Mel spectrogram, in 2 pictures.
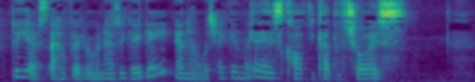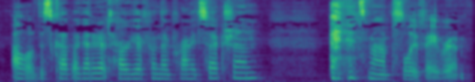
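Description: A young adult woman chatting casually to her phone camera in a home kitchen, sounding tired, unhurried and rambling. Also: mid-range voice, creaky, husky. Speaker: vlogger. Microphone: phone front camera at arm's length.

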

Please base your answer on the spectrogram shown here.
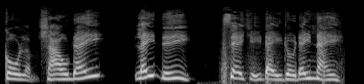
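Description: A woman's voice: sits high, animated, brisk, a little mellow, dry recording, studio quality. A woman voicing a kind, insistent older scrap collector in a plain-spoken, big-sisterly way. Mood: kindly insistent.

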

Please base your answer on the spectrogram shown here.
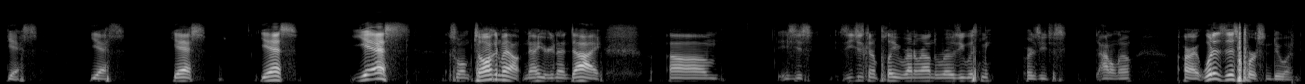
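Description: Excitable young man with a scratchy voice. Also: fairly high pitch, moderate pace, pauses often, no echo, dull audio. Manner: excitable, chatty, slangy hype while playing. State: slightly scratchy voice. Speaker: gaming channel host. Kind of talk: casual gameplay commentary.

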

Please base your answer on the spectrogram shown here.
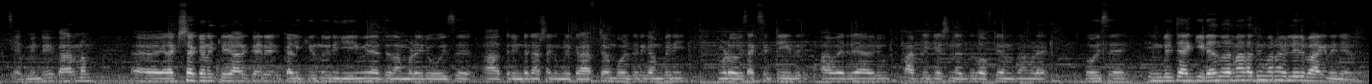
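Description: A man's voice: mid-range voice, steady tone, racing, music in the background, low-quality recording. A man chatting casually as an interview guest in a dubbing studio. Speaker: interviewee, sound engineer and dubbing artist. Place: small dubbing studio suite.

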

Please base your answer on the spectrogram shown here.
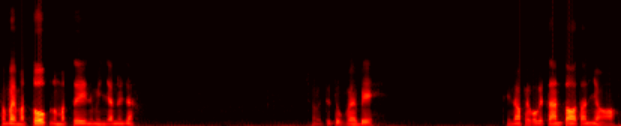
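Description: A man giving a casual, step-by-step software tutorial as an animation instructor. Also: medium pitch, little pitch movement, normal speed, pauses often, clean tone, no room sound. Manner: informal step-by-step explaining. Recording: muffled narrowband phone-like audio.

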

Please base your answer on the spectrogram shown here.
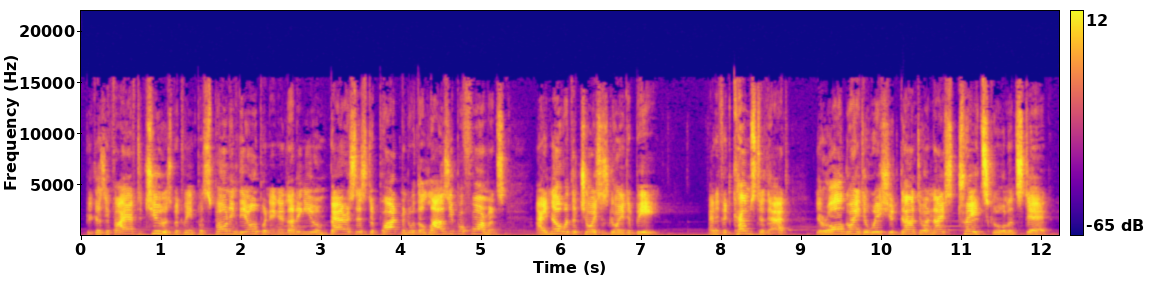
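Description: An exasperated theatre director in a radio drama, stern and used to command. His voice is high and forceful, with a sarcastic edge, over faint music. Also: fairly quick, low-quality recording. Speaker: actor.

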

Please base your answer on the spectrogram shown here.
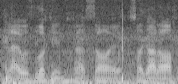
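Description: A man's voice: lowish voice, flat delivery, brisk, noisy background. A man casually narrating a bike ride outdoors, rambling and searching for words, recorded on a bike-mounted action camera. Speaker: cycling vlogger. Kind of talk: casual narration while riding. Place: outdoors on city streets, riding a bike.

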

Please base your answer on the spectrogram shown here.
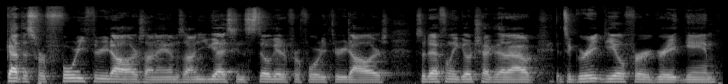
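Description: A man's voice: medium pitch, level tone, fast, hardly any pauses. Young man with a stuffy nose. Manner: chatty, many "uh" fillers. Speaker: video game collector vlogger. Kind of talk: casual show-and-tell. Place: echoey room at home, off camera.

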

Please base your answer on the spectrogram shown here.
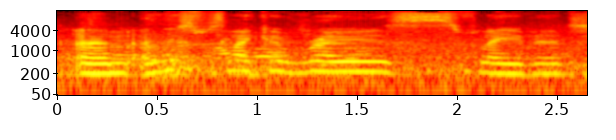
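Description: Slow-talking woman, crowded restaurant. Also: on the high side, steady tone, rough recording. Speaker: dining guest. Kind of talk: casual chat. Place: busy buffet restaurant. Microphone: camera across the table. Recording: loud restaurant crowd behind.

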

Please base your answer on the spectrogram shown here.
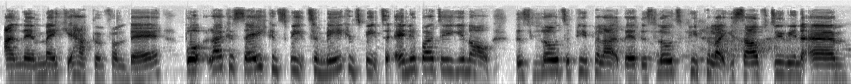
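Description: A woman's voice: medium pitch, fairly quick, hardly any pauses, husky. A woman, speaking as a guest on a video call from her living room, talking in an emphatic, motivational way and repeating phrases for stress. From England. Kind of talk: casual video call interview. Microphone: webcam or laptop mic on a video call.

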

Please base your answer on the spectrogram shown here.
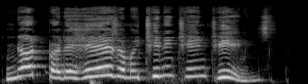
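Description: A woman voicing a small, excitable, defiant little pig from a storybook, in squeaky, sing-song exclamations. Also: unhurried, heavily acted. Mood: frightened defiance. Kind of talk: children's storytelling.

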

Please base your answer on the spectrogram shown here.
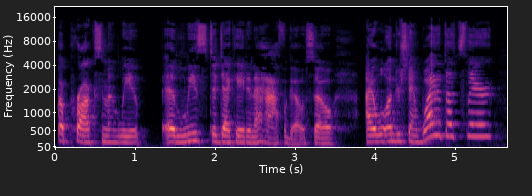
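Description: A woman's voice: fairly low pitch, lively intonation, moderate pace. A woman in her twenties giving casual, sweary, incredulous reaction commentary as she reads aloud in a room at home. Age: 20s. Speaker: book YouTuber. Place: small room at home with bookshelves.

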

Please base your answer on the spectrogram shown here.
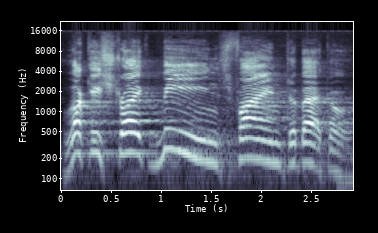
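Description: A man playing an earnest, emphatic cigarette pitchman in an old 1940s radio show, declaiming his sales lines. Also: lively intonation, slow, fairly bright tone, full character voice. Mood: earnest selling. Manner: declamatory sales patter with built-up repetition. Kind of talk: 1940s radio advertisement acting. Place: stage in a hall. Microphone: microphone on a stand. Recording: echoing hall sound.

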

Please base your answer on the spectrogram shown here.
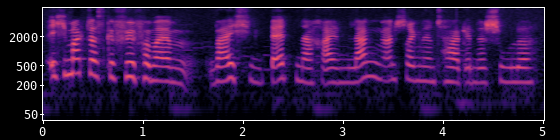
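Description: A woman's voice: on the high side, fairly even intonation, normal speed. A playful woman reading a visual novel expressively for a let's play, with casual banter in between. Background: background game music.

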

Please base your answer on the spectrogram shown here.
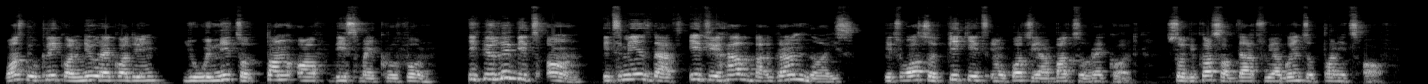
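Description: A man's voice: sits high, normal speed, recorded from a distance, poor audio. A man hosting a screen-recorded tutorial, patiently explaining each step. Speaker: tutorial host.

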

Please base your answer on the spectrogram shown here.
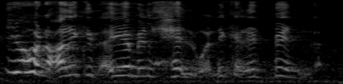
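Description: A woman's voice: high-pitched, a little hiss or hum. An actress playing an older divorced mother who nags and curses her ex-husband, with an Egyptian accent. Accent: Egyptian Arabic. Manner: nagging, cursing, mocking. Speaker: Umm Mar'i, ex-wife. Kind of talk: radio drama acting.

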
